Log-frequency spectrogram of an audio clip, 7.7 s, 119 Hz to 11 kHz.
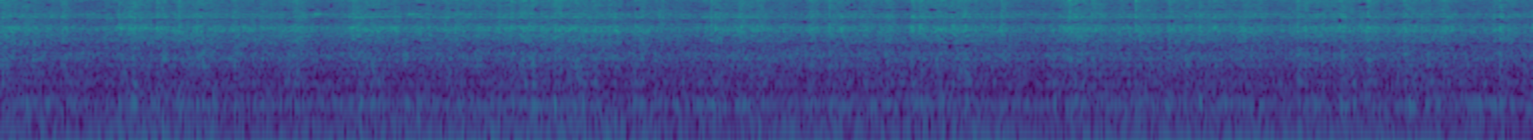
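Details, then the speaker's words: Nearly new 2020 Ford F-250 fuel pump assembly, truck at a few thousand miles, bench-tested at 12 V drawing about 4.3 A while clearing air bubbles; steady, soft, smooth hum. Truck had extended cranking after sitting overnight, and a check valve leak is suspected. Pump runs normally. "pretty quiet"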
